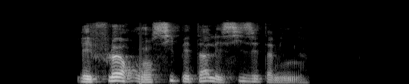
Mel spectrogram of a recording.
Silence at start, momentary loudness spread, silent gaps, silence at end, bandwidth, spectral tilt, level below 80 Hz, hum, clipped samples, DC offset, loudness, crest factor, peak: 0.8 s; 13 LU; none; 1.05 s; 7.8 kHz; -4.5 dB/octave; -54 dBFS; none; under 0.1%; under 0.1%; -22 LUFS; 22 dB; -4 dBFS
